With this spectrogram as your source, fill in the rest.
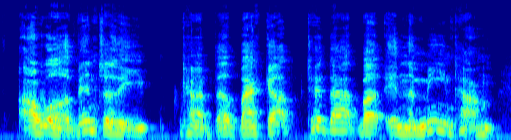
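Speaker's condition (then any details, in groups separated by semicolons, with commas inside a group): Brain injury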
